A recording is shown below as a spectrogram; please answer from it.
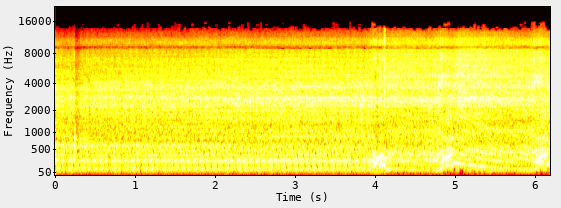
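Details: Fully rebuilt 1990 Kawasaki ZX250 four-cylinder at operating temperature after carb balancing: a smooth, even idle, then three quick clean blips that rise and settle without stumbling. The carbs are balanced and it runs healthy.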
